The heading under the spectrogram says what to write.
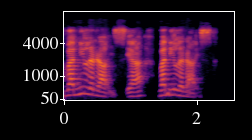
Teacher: Jadi vowel ketemu vowel, ini biasanya lalu ada intrusive R, ada bunyi R yang intrude. Jadi seolah-olah ada R-nya di tengah, vanilla rice ya, vanilla rice.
